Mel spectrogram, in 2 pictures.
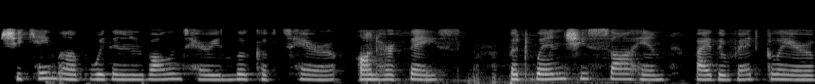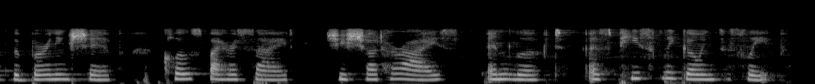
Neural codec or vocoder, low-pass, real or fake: none; 5.4 kHz; real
